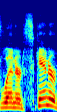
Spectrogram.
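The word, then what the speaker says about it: Lynyrd Skynyrd: of analog Productions I've got one Leonard Skinner pronounced Leonard skinnard left for $64.99 and then the newest release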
